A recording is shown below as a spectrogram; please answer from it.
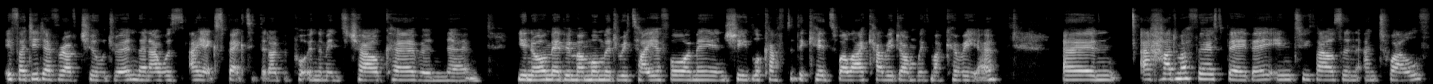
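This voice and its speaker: A British woman in her thirties with a hoarse, nearly lost voice, telling her story in a chatty, candid way. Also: medium pitch, flat delivery, normal speed, a bit bright. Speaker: network marketing seller sharing her story.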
